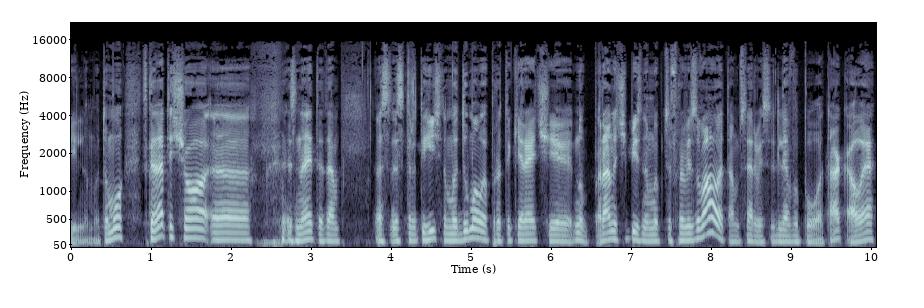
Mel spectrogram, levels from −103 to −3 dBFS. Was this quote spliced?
no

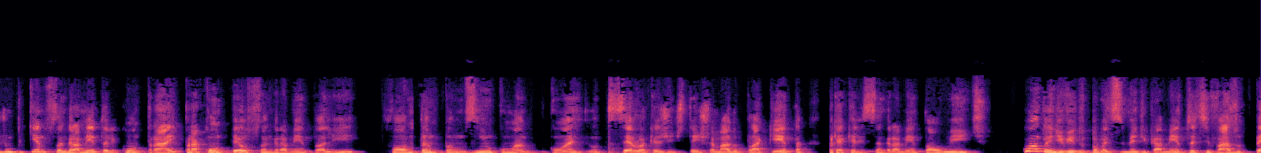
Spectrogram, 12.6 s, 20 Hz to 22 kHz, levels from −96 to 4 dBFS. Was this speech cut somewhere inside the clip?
yes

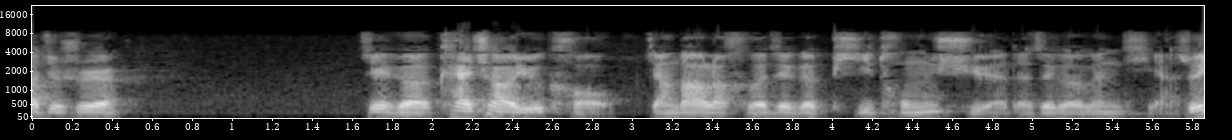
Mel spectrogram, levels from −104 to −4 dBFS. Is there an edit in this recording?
yes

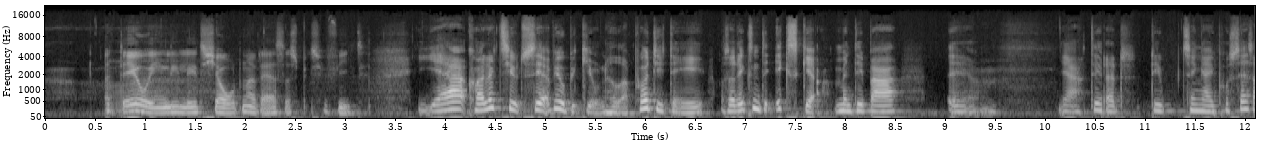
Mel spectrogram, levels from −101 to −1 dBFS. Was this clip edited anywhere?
yes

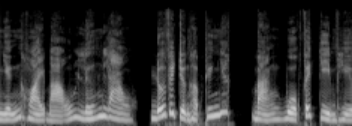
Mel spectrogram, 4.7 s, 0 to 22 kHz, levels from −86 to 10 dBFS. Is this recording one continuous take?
no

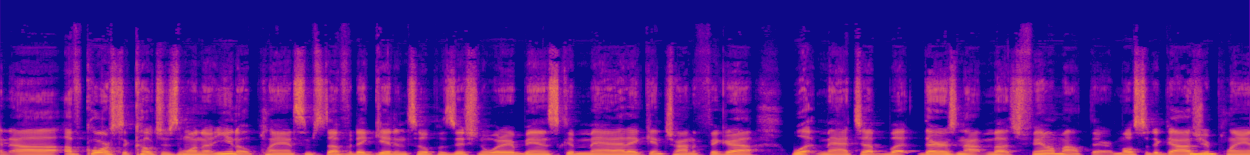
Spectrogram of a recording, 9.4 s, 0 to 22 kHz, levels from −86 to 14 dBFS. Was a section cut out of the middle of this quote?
no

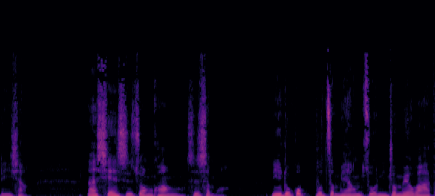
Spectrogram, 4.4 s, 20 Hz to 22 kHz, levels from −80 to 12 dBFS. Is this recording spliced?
no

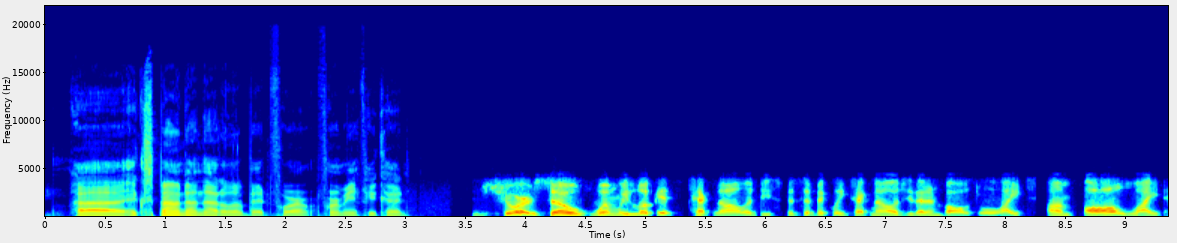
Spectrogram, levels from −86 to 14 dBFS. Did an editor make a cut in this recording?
yes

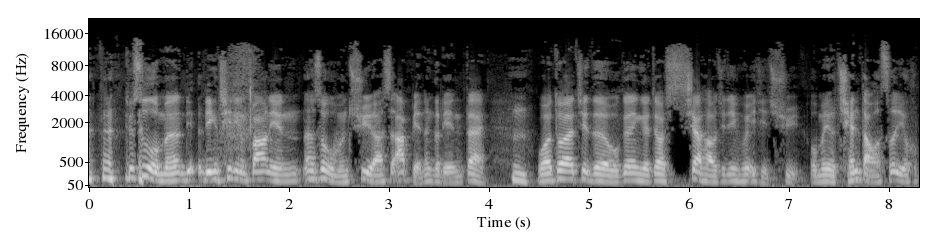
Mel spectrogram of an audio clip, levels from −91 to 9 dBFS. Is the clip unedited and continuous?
yes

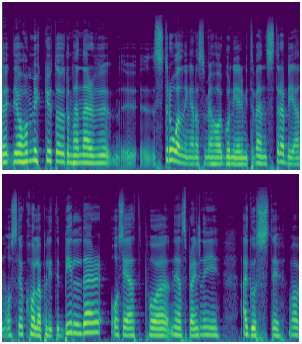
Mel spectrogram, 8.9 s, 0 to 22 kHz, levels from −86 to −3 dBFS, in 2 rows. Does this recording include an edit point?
yes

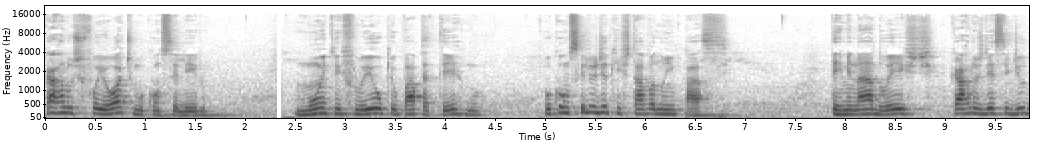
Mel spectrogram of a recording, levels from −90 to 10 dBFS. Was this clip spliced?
yes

